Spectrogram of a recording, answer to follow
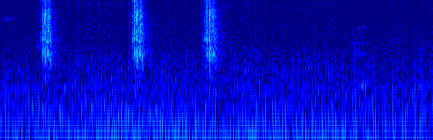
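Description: Three faint, sharp camera shutter clicks, roughly a second apart, over quiet room hum: a group photo being taken.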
